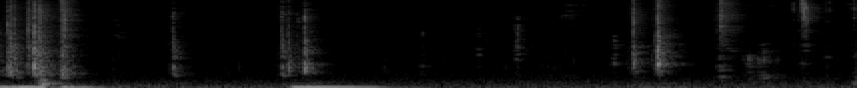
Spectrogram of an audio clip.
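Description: Computer keyboard keystrokes: scattered taps in the first second and a half, a quiet stretch, then a quick run of keystrokes near the end.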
